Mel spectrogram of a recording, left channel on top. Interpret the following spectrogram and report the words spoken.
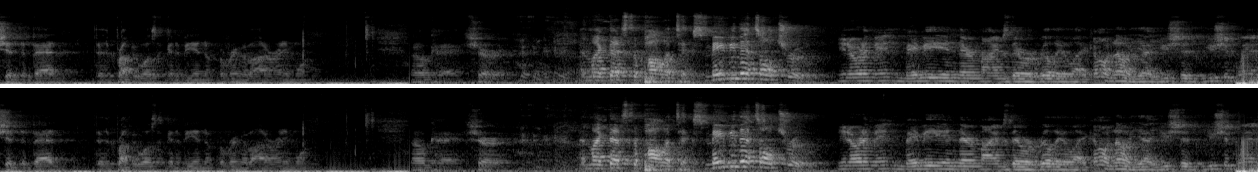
the bed, that it probably wasn't going to be in a Ring of Honor anymore. Okay, sure. And like that's the politics. Maybe that's all true. You know what I mean? Maybe in their minds they were really like, oh no, yeah, you should win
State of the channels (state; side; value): normal; both; correlation 0.77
